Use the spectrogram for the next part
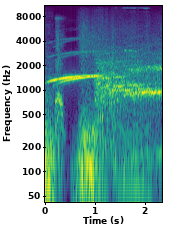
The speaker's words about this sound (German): Na los, Sirene.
